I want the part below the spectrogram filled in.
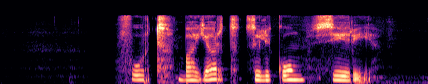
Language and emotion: Russian, sad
